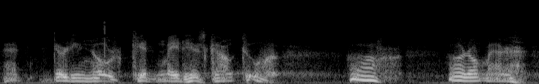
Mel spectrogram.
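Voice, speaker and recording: Creaky, stubborn old gunfighter. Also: male voice, a little high, measured pace, narrow, tinny audio. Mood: weary, fading. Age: older. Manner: folksy frontier drawl, crotchety. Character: stubborn, weary old Western gunfighter, dying on his feet. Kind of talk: 1950s radio Western acting. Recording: noisy, band-limited 1950s radio recording.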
